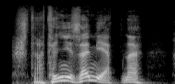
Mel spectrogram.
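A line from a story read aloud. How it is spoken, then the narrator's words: Snorting hmph. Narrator (Russian): хмыкнул Пушок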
